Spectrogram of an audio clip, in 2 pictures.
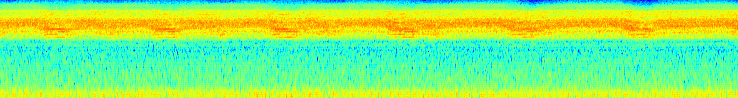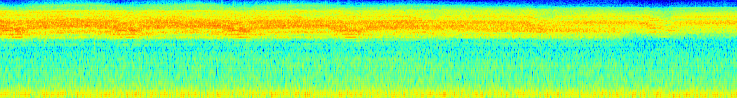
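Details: Cicadas chirping over Kansas fields at sunset on a warm evening on the great plains: a dense, high, unbroken buzzing chorus with a faint steady throb, holding an even loudness throughout.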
